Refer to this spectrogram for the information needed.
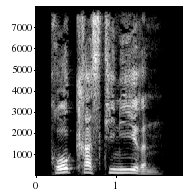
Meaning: to put off; to delay taking action; to wait until later, to procrastinate
- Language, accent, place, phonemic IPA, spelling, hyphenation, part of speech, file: German, Germany, Berlin, /pʁokʁastiˈniːʁən/, prokrastinieren, pro‧kras‧ti‧nie‧ren, verb, De-prokrastinieren.ogg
